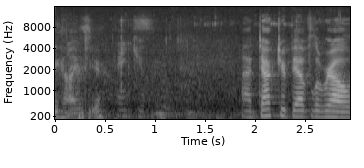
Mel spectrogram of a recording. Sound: voiceover

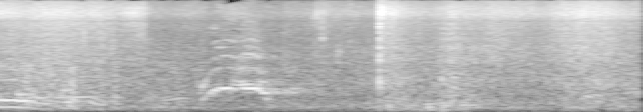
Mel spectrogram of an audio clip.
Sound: splash

